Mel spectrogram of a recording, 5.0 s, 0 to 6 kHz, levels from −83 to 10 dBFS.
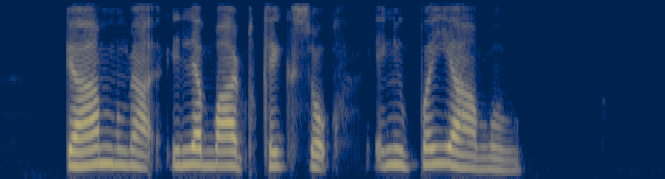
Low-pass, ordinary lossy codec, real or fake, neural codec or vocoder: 5.4 kHz; Opus, 64 kbps; fake; autoencoder, 44.1 kHz, a latent of 192 numbers a frame, MeloTTS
